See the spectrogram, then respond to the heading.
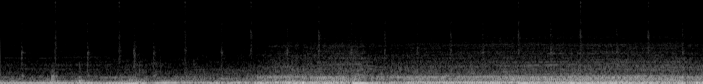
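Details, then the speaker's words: Volvo XC60 T6 six-cylinder turbo engine running with a very intense fast, sharp ticking clatter over a low drone, diesel-like; owner suspects a collapsed lifter (tappet), not confirmed. "Parece que tem tipo um tucho descarregado. Tipo um barulho de carro diesel. Esquisito pra caramba."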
